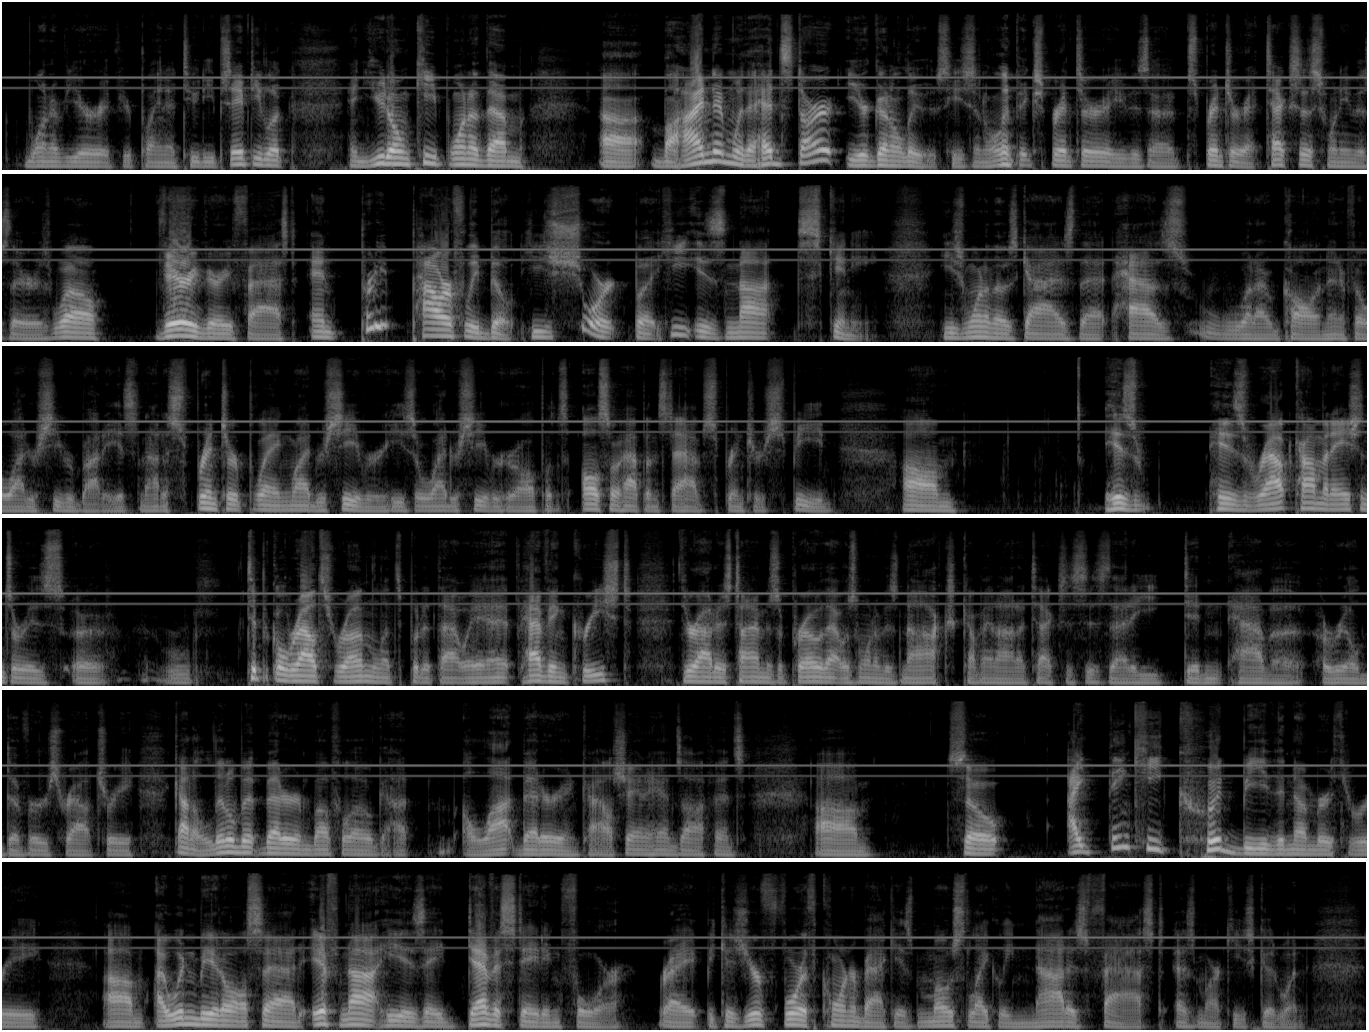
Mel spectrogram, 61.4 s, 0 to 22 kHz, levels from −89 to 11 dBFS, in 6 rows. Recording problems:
high-pitched whine; noticeable; throughout; 3.5 kHz, 15 dB below the speech

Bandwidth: 16.5 kHz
